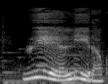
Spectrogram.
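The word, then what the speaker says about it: 月历: 중국어 발음, 한어 병음으로는 YUE 한번 여러분도 같이 한번 입력해보세요. 그리고 LI, 위엘리라고 합니다.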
